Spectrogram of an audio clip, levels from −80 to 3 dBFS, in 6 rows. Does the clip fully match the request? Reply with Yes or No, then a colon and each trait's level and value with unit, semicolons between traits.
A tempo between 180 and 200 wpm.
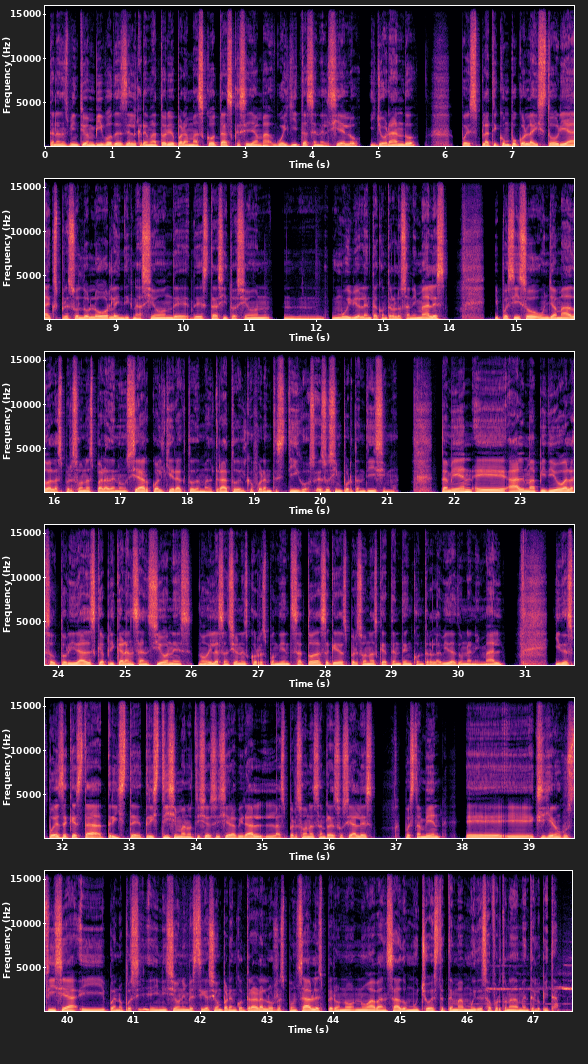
No: average, 165 wpm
